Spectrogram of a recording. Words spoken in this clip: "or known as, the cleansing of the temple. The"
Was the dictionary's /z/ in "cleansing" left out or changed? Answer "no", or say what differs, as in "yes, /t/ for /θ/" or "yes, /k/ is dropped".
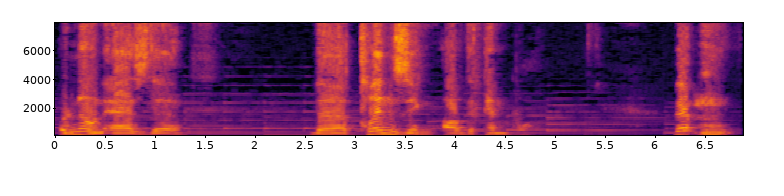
no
